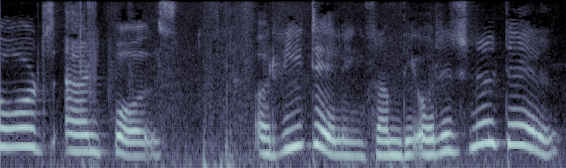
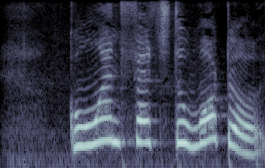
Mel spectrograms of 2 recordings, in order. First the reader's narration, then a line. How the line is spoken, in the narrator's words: yelled the widow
